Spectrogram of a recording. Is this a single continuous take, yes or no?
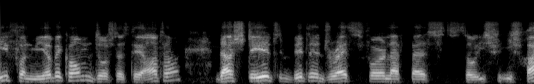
yes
